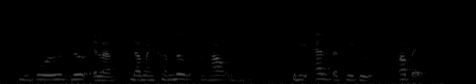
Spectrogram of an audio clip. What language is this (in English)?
Danish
